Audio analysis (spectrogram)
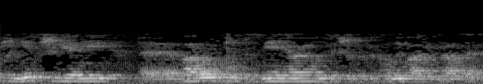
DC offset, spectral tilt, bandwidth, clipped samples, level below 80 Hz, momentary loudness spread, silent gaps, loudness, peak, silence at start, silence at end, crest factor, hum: under 0.1%; -12 dB/octave; 4.4 kHz; under 0.1%; -48 dBFS; 12 LU; none; -21 LUFS; -2 dBFS; 0 s; 0 s; 18 dB; none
